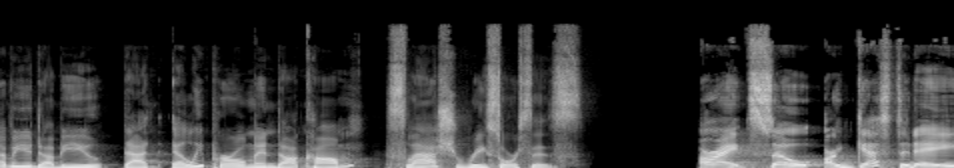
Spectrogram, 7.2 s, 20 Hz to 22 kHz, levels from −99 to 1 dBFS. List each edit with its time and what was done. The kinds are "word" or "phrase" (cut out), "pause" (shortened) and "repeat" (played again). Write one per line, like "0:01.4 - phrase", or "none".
none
